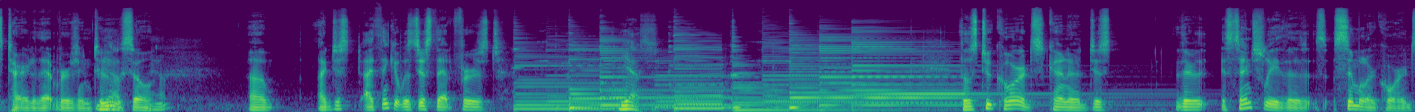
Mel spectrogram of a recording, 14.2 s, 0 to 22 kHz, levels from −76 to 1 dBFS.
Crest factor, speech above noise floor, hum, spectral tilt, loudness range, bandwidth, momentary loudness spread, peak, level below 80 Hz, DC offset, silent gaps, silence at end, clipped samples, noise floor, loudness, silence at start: 18 dB; 32 dB; none; -5 dB/octave; 2 LU; 17 kHz; 9 LU; 0 dBFS; -40 dBFS; under 0.1%; none; 0 s; under 0.1%; -48 dBFS; -18 LUFS; 0 s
